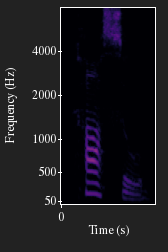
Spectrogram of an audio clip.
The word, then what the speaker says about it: castle: So, castle. Castle. We don't pronounce the t nor the e. The end we say castle.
